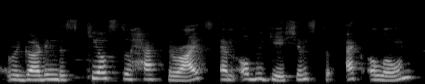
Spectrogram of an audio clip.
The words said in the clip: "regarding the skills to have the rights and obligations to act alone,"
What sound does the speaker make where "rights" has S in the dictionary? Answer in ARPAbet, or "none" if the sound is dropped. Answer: S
